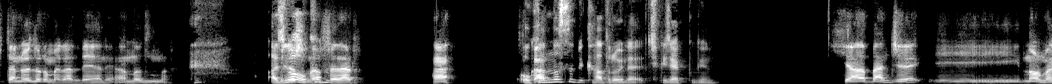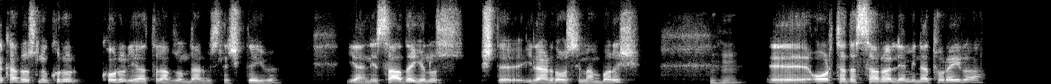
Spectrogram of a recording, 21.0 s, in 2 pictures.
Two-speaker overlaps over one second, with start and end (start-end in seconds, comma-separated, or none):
none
